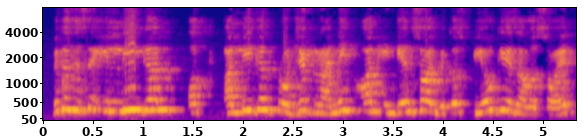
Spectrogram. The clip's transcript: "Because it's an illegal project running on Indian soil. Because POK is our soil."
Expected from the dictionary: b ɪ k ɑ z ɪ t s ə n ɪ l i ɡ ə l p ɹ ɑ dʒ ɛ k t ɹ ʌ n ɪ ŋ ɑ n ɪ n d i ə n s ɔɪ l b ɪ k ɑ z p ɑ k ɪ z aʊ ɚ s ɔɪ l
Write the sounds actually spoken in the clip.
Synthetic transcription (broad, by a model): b ɪ k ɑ z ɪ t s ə l ɪ l i ɡ ə l p ɹ ɑ dʒ ɛ k t ɹ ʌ n ɪ ŋ ɑ n ɪ n d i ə n s ɔɪ l b ɪ k ɑ z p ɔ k ɪ z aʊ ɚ s ɔɪ l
